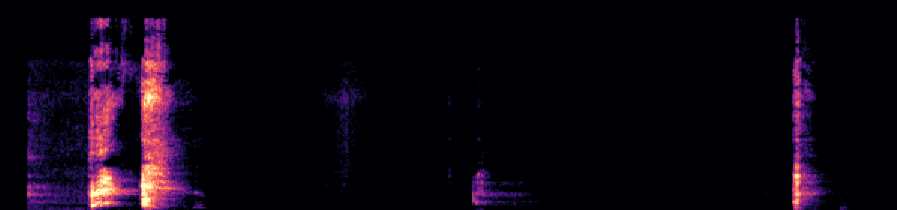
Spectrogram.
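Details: Person who blames bad pollen and an itchy nose: two quick wet sneezes in a row, then two softer, deliberately stifled sneezes after a pause.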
